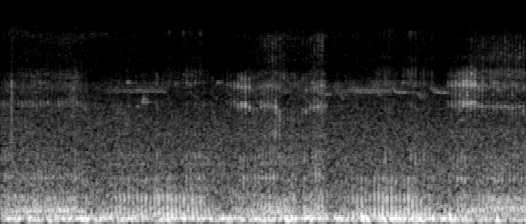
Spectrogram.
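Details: Purring from Ajiko the cat, seen alongside a mantis: a dense, pulsing low drone that holds evenly throughout, with light scratchy noise above.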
